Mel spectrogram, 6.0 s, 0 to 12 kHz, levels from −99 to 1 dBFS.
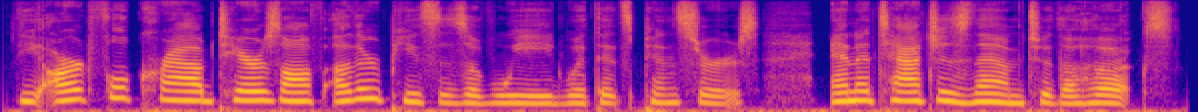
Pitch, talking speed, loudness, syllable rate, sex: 220 Hz, 180 wpm, -17 LUFS, 4.5 syllables/s, female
